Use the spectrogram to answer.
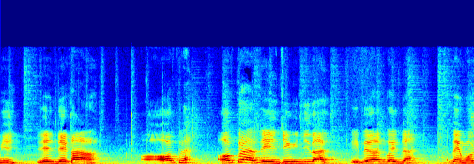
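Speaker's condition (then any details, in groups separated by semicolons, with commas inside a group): Cerebral palsy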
